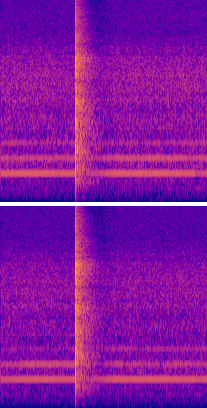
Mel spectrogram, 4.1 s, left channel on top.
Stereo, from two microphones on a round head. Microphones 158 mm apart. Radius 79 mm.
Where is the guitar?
No guitar in this recording.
